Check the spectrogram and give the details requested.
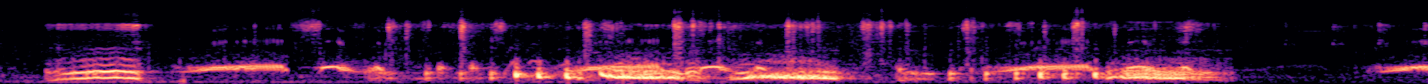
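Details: Male and female pigeon cooing recorded for contests and luring young birds: a clear hooting coo, then a busy stretch of rapid overlapping rolling coos and clicks, ending in a short hoot.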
